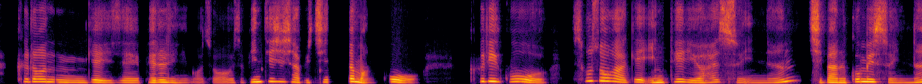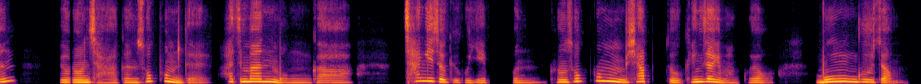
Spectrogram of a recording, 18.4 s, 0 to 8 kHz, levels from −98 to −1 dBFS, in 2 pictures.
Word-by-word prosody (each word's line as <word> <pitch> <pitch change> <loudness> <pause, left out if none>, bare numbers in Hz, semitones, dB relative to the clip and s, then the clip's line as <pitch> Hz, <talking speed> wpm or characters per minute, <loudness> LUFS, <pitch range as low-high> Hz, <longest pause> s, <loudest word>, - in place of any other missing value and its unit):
그런 230 -7 -3
게 205 +2 +1
이제 175 0 -7
베를린인 195 -5 -2
거죠. - - -19
그래서 170 +2 -15
빈티지 240 +3 +2
shop이 205 -6 -6
진짜 220 +7 -1
많고 190 0 +1 0.5
그리고 260 -6 0 0.2
소소하게 275 -10 -1
인테리어 195 +1 -1
할 200 +5 -8
수 210 -4 -7
있는 180 - -5
집 185 - -5
안을 185 -2 +2
꾸밀 245 +1 +4
수 230 -7 -5
있는 190 - -3 0.4
요런 205 0 +4
작은 180 0 -5
소품들. 255 - +1
하지만 255 -1 +5
뭔가 175 0 -8 0.5
창의적이고 235 - +1
예쁜 175 -1 -11
그런 220 +3 0
소품 280 0 +3
shop도 225 -7 -3
굉장히 245 +2 +5
많고요. 175 +2 -8 0.4
문구점 230 -5 +4
205 Hz, 280 characters per minute, -20 LUFS, 180-250 Hz, 0.5 s, 하지만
